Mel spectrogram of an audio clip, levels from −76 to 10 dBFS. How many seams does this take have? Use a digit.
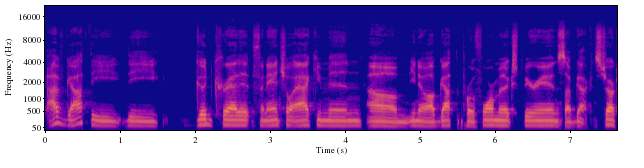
1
